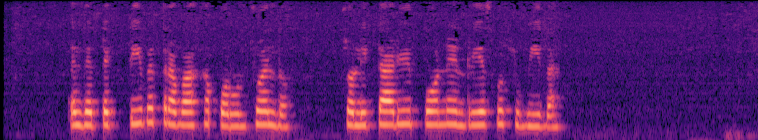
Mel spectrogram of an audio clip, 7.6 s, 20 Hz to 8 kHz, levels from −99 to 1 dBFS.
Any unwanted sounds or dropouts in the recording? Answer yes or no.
no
